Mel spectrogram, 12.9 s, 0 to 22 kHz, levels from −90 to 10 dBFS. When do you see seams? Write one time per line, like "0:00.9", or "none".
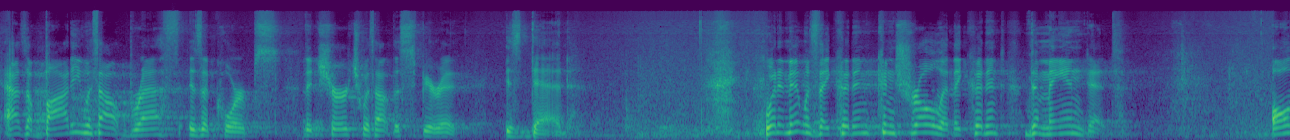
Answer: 0:03.0
0:07.6
0:09.5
